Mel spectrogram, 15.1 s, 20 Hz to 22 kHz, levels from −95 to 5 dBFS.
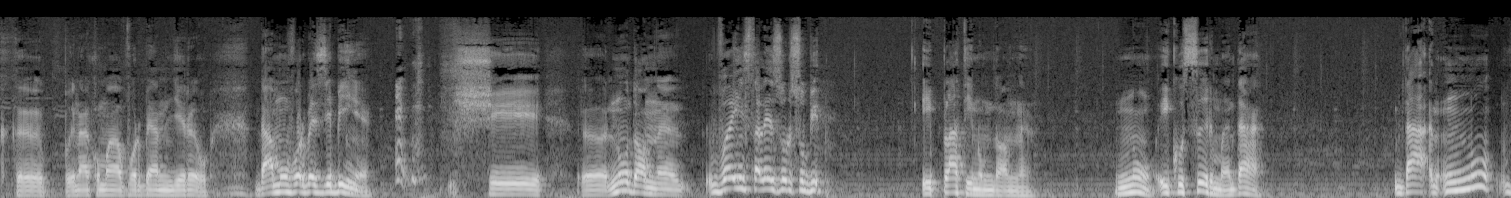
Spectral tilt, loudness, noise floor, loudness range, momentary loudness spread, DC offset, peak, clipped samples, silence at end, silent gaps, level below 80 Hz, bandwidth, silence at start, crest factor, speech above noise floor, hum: -6.5 dB/octave; -16 LUFS; -38 dBFS; 2 LU; 12 LU; under 0.1%; -2 dBFS; under 0.1%; 0 s; none; -38 dBFS; 15.5 kHz; 0 s; 14 dB; 24 dB; none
